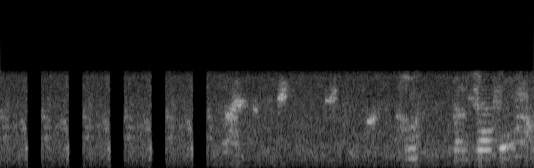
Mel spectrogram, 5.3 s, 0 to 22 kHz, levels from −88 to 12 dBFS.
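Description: Speech running through a G.729 codec for its whole length: nothing above 3.8 kHz, and a slightly rough, synthetic texture that fits 8 kbit/s model-based rebuilding. Unlike a plain telephone band limit of 300 Hz to 3.7 kHz, the remaining band is itself audibly degraded.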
